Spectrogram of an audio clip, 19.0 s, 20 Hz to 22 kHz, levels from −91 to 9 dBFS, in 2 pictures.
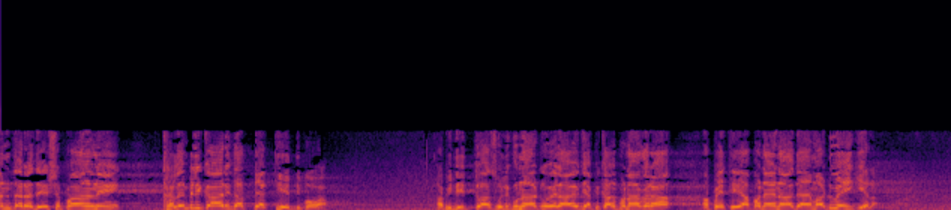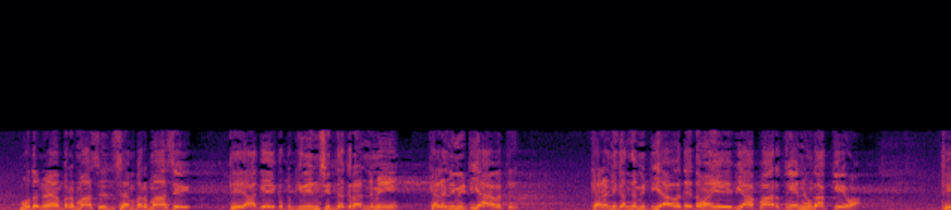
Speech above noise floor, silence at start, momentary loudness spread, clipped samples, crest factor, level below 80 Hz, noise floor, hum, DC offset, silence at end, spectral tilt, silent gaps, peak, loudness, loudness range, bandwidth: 21 dB; 0 s; 18 LU; under 0.1%; 16 dB; -62 dBFS; -47 dBFS; none; under 0.1%; 0 s; -3.5 dB/octave; none; -10 dBFS; -26 LUFS; 3 LU; 8.8 kHz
